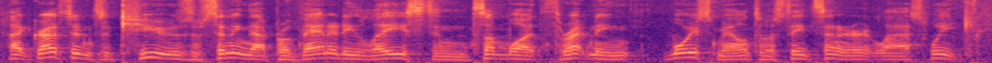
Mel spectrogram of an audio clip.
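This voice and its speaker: Male TV anchor, middle-aged, dark mellow tone, medium pitch. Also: brisk. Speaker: TV news anchor. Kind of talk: scripted news reading. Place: TV studio.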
